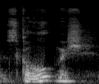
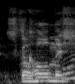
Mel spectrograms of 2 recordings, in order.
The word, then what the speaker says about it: Squamish: How do you say? – Squamish. – Squamish. – Yeah.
